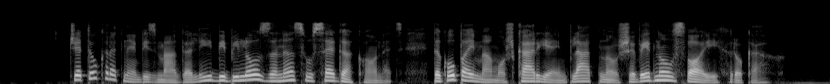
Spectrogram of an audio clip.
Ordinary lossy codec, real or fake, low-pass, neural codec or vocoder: MP3, 48 kbps; fake; 7.2 kHz; codec, 16 kHz, 2 kbps, FunCodec, trained on LibriTTS, 25 frames a second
